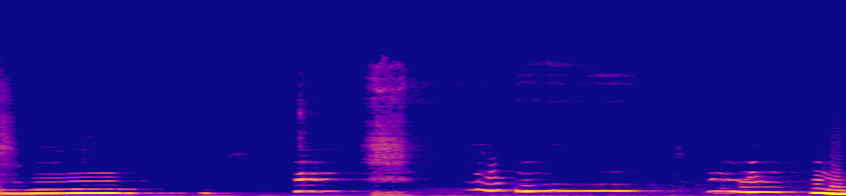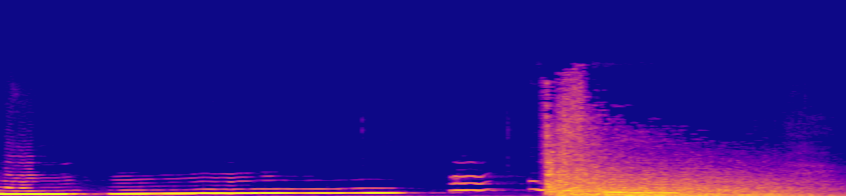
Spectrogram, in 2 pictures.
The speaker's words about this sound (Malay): Tiba-tiba kami terdengar. Kita berdua dengar dengan jelas ya suara budak kecil menangis.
